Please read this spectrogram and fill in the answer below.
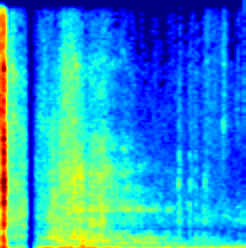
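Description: A sharp knock from the camera being handled, then a steady low wind rumble on the microphone with a faint hiss and a few light ticks.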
